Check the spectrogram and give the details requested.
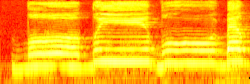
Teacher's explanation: Huruf do makhrajnya adalah tepi lidah ke gigi geraham atas.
